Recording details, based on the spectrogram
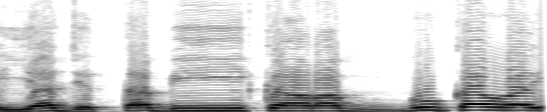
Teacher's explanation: यज, जी में कलकला होगा.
